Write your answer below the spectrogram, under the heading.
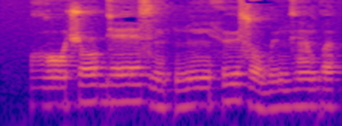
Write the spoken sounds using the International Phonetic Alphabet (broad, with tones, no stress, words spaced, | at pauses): ɣɔ̃˧ʃo˦ɡeː˦zĩ˨t ŋĩ˧hɨ˦ zo˨wɨ˧ŋɣɛ̃˦ɡʷə˦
